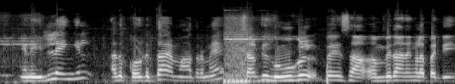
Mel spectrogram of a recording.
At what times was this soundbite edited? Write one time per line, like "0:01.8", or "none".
0:02.2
